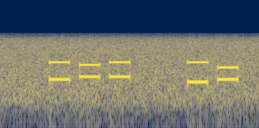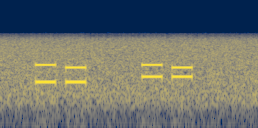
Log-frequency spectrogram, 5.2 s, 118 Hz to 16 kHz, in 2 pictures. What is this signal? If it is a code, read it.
DTMF, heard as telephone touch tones, dialled by machine, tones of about 200 ms, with phone line noise. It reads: 689 34 21 87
